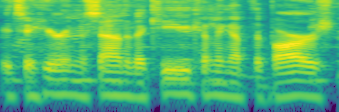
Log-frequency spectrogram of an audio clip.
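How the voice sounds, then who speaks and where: Gravelly low-voiced film lecturer. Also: male voice, little pitch movement, a little fast. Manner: digressive, joking asides.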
